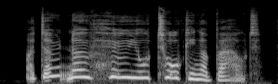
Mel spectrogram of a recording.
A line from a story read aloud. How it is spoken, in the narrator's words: said Nona miserably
